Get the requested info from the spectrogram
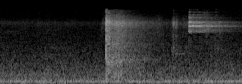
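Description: A badminton racket hitting a shuttlecock on a serve about a second in: one sharp smack with a short ringing echo. A second sharp, higher sound follows just before the end.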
